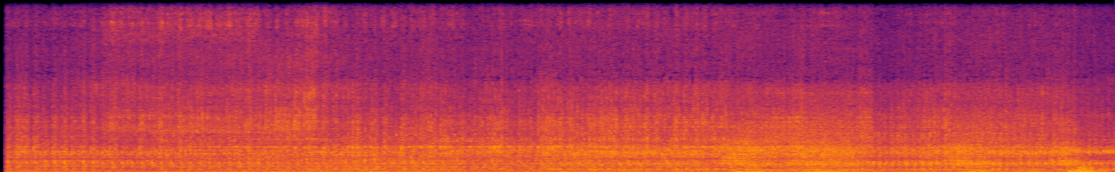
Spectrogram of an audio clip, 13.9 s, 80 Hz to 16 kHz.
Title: M115.920 timing chain noise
